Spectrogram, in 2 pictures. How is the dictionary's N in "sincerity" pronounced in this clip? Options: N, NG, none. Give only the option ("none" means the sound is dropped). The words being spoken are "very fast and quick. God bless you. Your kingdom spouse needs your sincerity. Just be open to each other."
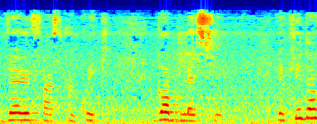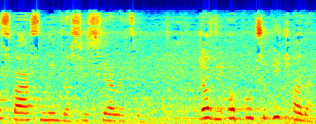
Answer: none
